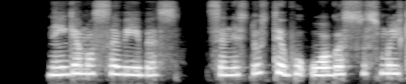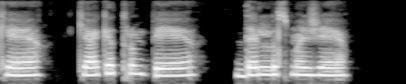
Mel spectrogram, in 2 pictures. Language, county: Lithuanian, Alytus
